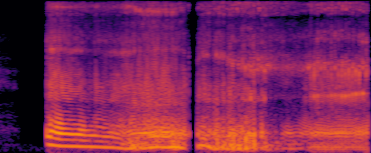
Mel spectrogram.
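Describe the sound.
A person blows a loud, buzzy raspberry with their lips, imitating a fart: a sustained flapping blat of about a second and a half, a brief break, then a rougher sputtering second burst.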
